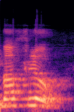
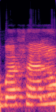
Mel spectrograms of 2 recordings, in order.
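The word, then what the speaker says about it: buffalo: इसके बाद question number 23 है, give the plural of the following family and बफलो। बफलो, इसको मैक्सिमम लोग बफेलो पढ़ते हैं, लेकिन इसका जो प्रोनाउंसिएशन होता है वो होता है बफलो।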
